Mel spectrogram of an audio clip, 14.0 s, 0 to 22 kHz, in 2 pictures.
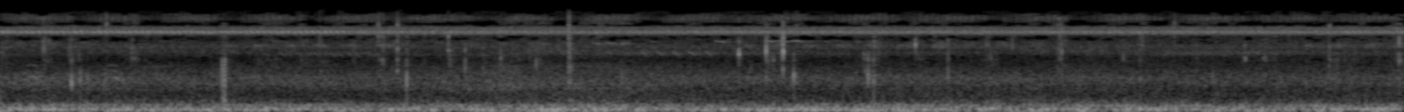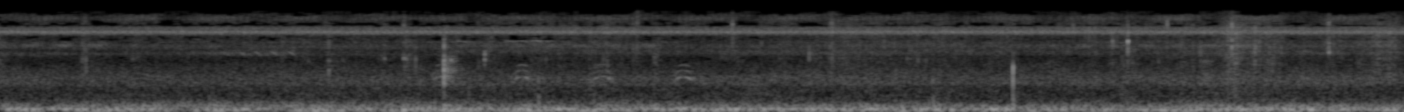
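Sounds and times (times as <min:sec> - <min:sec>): cat chewing food: 0:00.0 - 0:14.0
high insect drone: 0:00.0 - 0:14.0
steady low rumble: 0:00.0 - 0:14.0
crow cawing: 0:09.2 - 0:10.7.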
